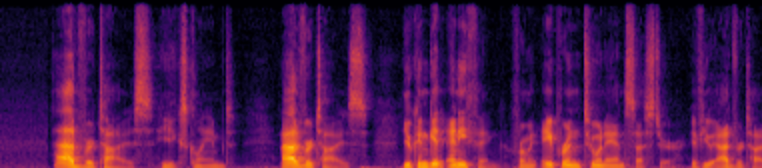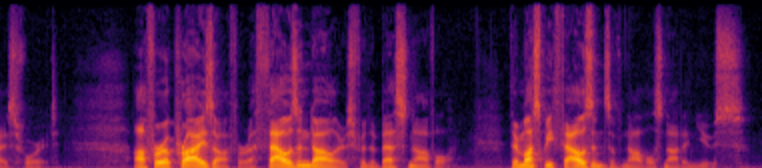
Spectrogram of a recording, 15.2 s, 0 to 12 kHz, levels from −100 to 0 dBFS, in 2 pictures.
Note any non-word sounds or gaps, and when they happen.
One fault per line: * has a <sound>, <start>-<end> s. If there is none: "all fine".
all fine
